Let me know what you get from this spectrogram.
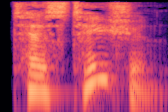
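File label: "testacean", English, British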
